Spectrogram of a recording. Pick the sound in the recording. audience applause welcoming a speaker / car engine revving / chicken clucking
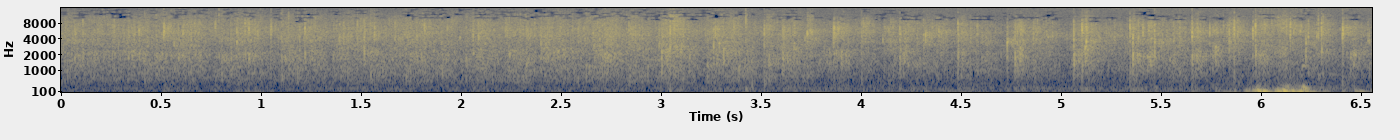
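audience applause welcoming a speaker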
